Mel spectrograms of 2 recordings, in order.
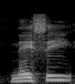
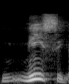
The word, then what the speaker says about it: Nesi: Ted Nesi, Nesi, has been Nisi. Oh, thank you for putting pronunciation in your Twitter bio.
